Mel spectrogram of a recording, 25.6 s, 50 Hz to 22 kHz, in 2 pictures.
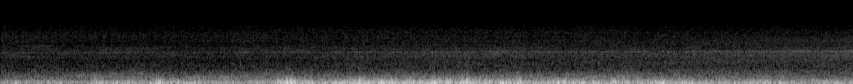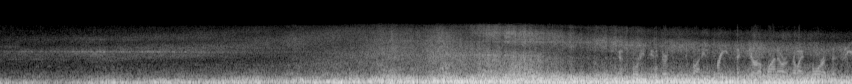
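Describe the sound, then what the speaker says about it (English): A Sun Country airliner departs from runway 4 at Minneapolis–St. Paul airport, its deep engine rumble building from a distant low drone to a loud, broad roar as it accelerates, heard from a distance. "Sun Country 635 given clearance to depart"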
